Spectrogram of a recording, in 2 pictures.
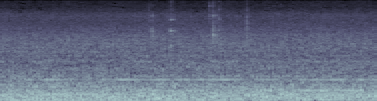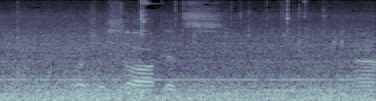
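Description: Metal tools clink softly as a hand shifts them.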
